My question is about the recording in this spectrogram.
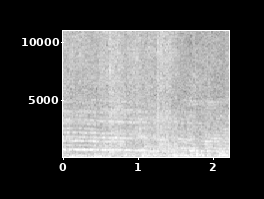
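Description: Marching band brass holding one long sustained note that sags slightly in pitch near the end.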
